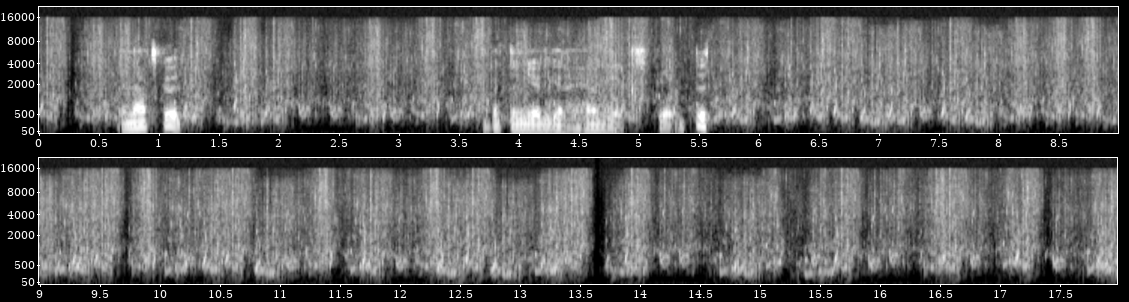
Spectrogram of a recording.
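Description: Oars splash steadily through water as a boat is rowed.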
